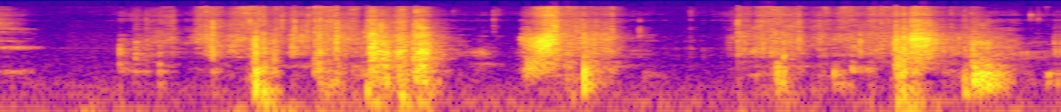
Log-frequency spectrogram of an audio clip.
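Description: A parcel envelope is closed by hand, with several bursts of crinkling and tearing of paper and packaging, sounding close and moderately soft, separated by brief pauses.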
